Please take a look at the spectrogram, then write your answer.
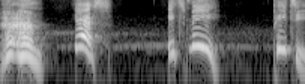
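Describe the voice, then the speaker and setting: The put-on character voice sits at a high pitch. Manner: put-on funny voice.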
